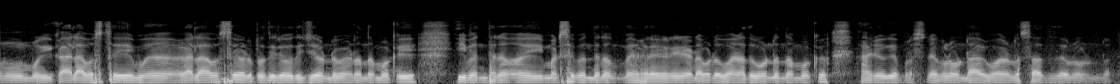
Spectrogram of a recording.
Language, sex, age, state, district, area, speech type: Malayalam, male, 45-60, Kerala, Alappuzha, rural, spontaneous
